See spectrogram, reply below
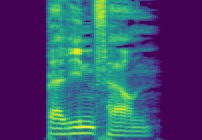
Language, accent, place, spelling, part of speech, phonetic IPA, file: German, Germany, Berlin, berlinfern, adjective, [bɛʁˈliːnˌfɛʁn], De-berlinfern.ogg
- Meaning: remote from Berlin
